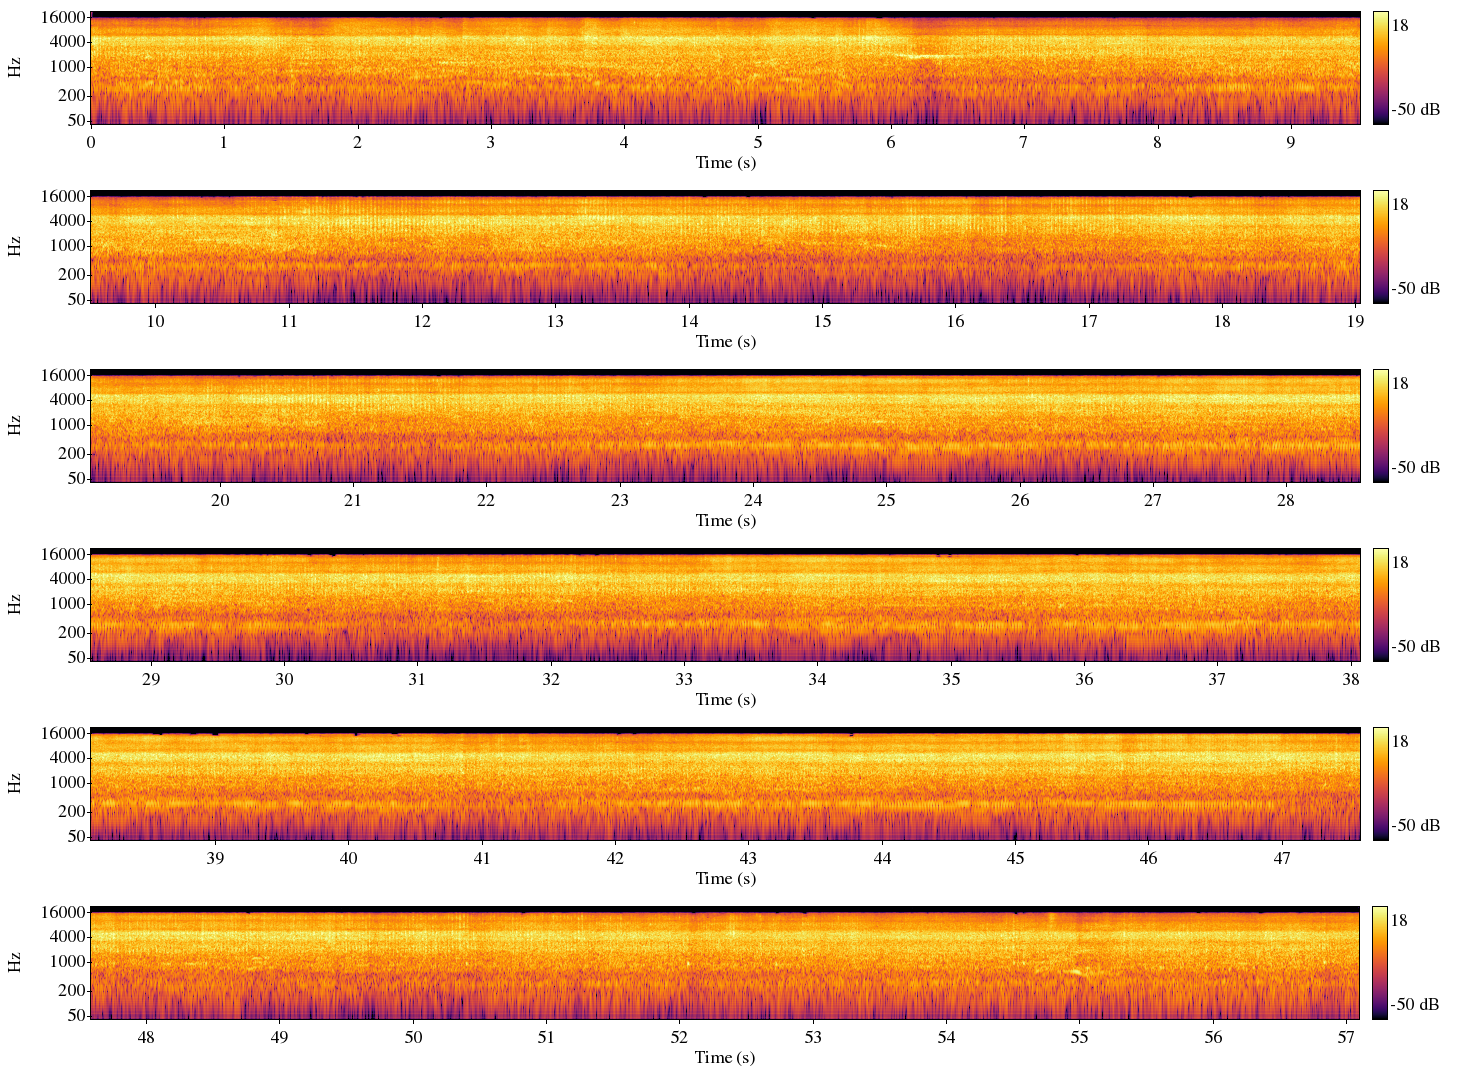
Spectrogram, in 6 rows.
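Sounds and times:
kart engines racing: 0.0s - 57.0s.

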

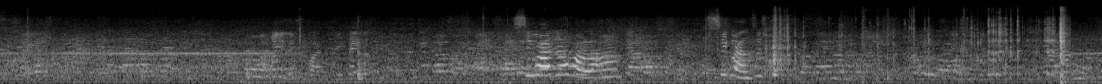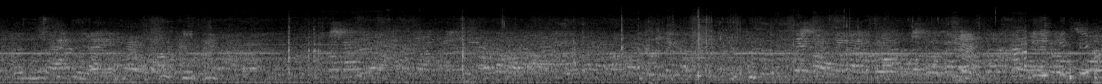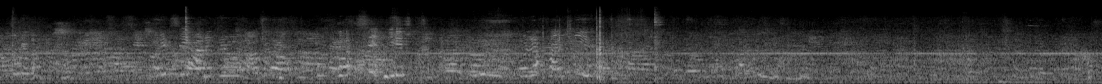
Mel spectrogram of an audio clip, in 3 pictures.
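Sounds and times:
chatter of people talking: 0.0s - 33.0s.

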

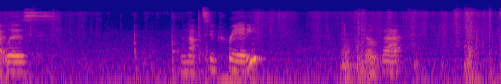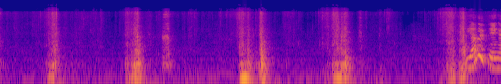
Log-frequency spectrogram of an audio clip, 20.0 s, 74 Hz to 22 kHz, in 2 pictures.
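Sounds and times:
herbs rustling: 0.0s - 2.6s, 4.9s - 19.7s.

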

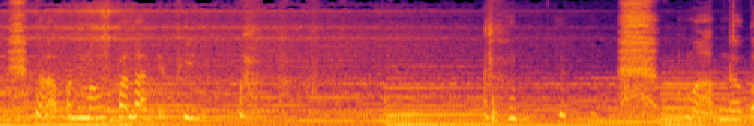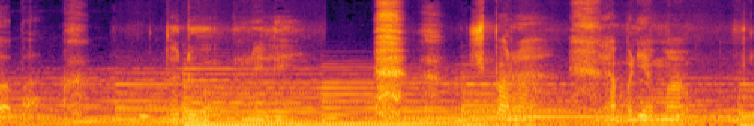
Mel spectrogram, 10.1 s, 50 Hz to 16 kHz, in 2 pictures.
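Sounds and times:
slow background music: 0.0s - 10.0s.

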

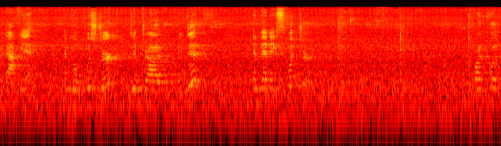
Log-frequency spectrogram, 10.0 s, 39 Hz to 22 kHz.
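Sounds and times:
woman's voice: 0.0s - 4.2s, 5.1s - 6.3s, 9.5s - 10.0s.

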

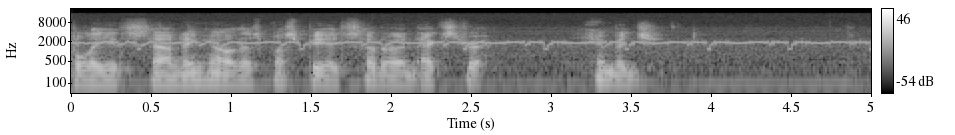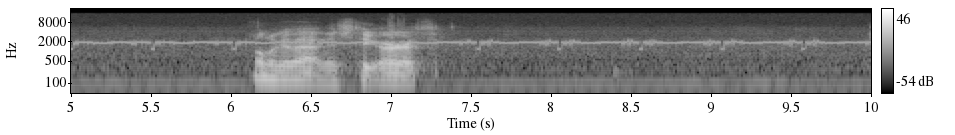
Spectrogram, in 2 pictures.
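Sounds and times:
short low sync blips: 0.0s - 10.0s
warbly steady signal tone: 0.0s - 10.0s.

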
